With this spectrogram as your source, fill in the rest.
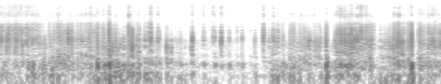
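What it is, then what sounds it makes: Faux snakeskin leather mat. Long nail tips scratch lightly across a flat, iridescent faux snakeskin mat of embossed reptile-pattern synthetic leather. The result is a soft, dense, crackly rasp of quick, dry scrapes with short, bright ticks scattered through and no ringing after each stroke.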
